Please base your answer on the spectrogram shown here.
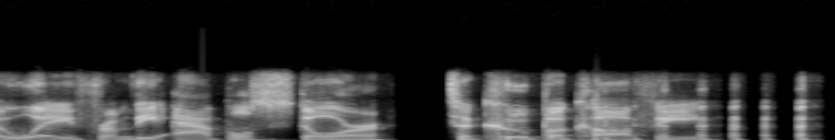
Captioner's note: laugh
